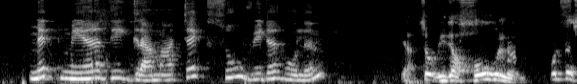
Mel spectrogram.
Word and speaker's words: wiederholen: Make sure your Betonung liegt auf der zweiten Silbe. Yes. Not wiederholen, sondern wiederholen.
